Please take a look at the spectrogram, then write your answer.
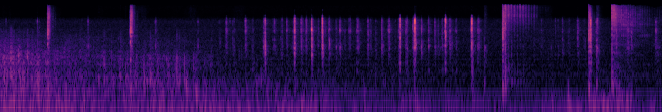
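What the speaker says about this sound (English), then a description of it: "While I'm typing!" Rapid typing on a computer keyboard during a SuperCraftBrothers game session, a close stream of light key clicks broken by a few sharper, louder clacks, over a low rumbling background at the start.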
